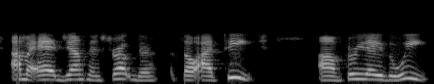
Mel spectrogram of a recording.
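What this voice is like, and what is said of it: Strained, worn-out voice. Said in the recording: “I've been voice for like 3 weeks... Like today I sound better than I did yesterday... My voice is pulling back... I hadn't had an opportunity to kind of rest my voice”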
